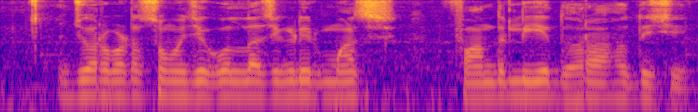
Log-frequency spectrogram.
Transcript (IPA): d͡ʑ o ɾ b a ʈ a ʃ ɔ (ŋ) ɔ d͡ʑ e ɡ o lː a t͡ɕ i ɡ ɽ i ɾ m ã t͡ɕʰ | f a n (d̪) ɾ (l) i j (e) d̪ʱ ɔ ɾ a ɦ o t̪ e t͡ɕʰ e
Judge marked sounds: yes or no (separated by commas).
no, yes, yes, yes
